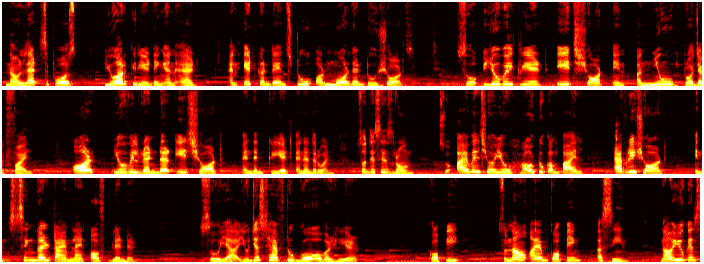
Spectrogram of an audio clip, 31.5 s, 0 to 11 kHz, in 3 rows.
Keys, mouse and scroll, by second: 26.7-31.4 drag.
